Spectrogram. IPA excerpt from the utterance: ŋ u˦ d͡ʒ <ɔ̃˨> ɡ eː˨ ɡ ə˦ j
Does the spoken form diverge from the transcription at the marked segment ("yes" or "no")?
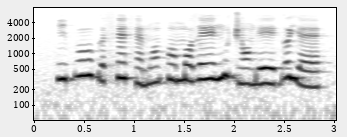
no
